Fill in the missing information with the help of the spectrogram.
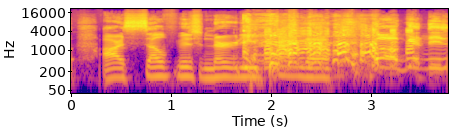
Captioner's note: Stephanie and Elyse laughing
